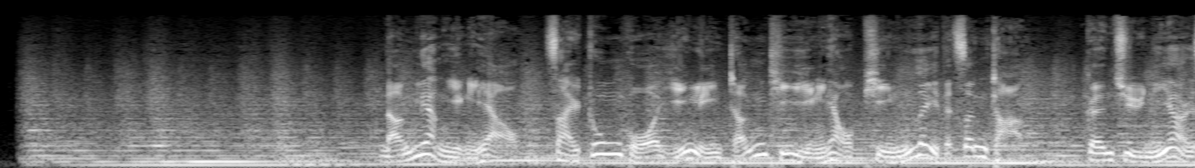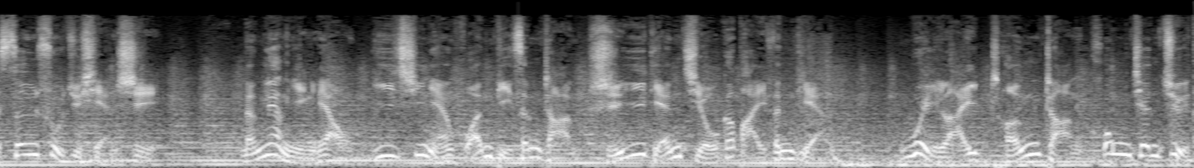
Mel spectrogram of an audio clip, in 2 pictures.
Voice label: 男99-专题-功能饮料

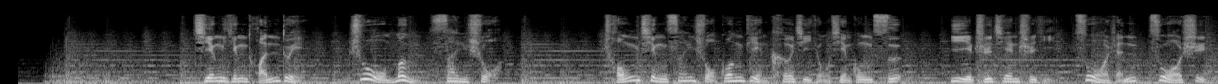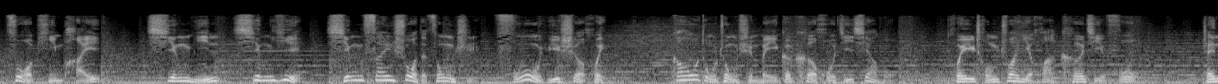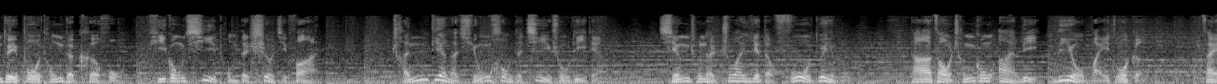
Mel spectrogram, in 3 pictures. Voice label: 男20 专题 企业宣传; 光电; 三烁光电

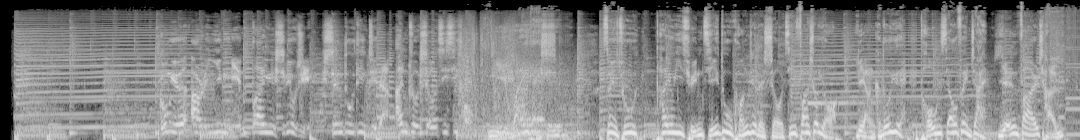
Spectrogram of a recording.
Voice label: 男

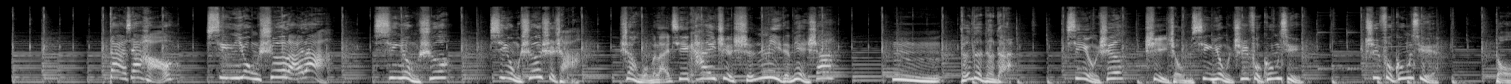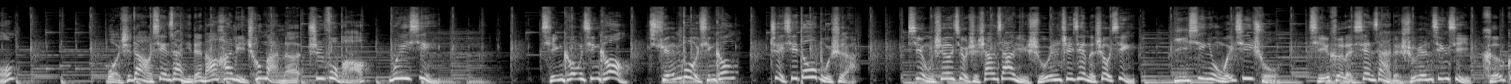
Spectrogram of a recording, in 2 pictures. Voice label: 男, 年轻，活力; 飞碟说; 信用赊

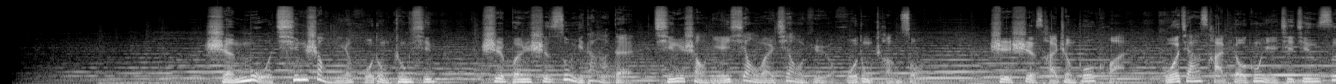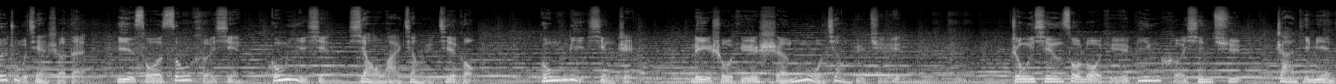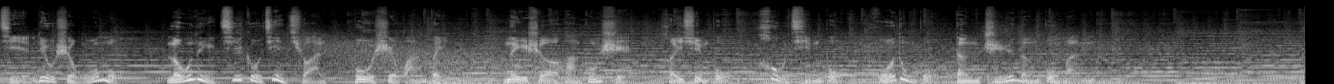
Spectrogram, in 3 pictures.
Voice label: 男 专题 青少年宫

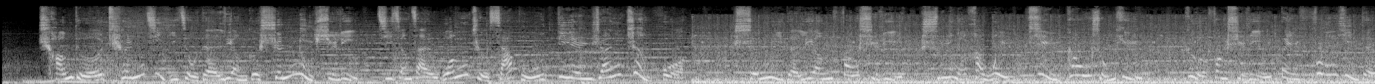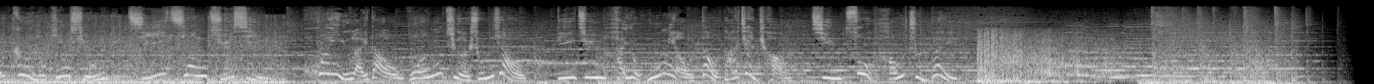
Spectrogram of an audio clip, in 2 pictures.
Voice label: 女 游戏; 王者荣耀

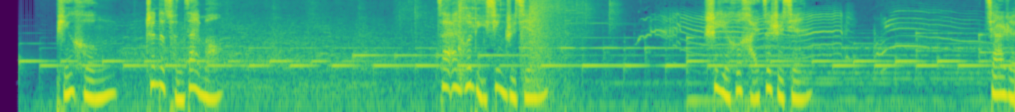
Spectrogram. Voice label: 女 广告 感情叙述; 佰草集太极面霜

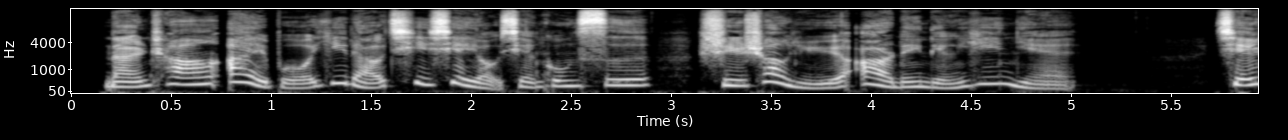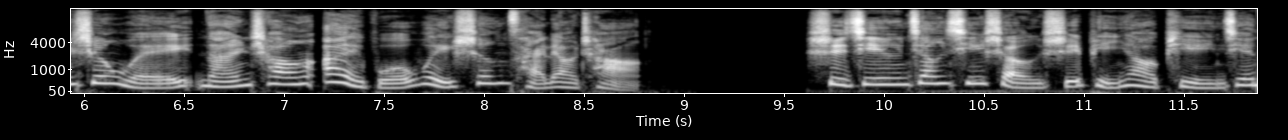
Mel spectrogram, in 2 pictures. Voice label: 女 专题; 南昌爱博医疗器械公司

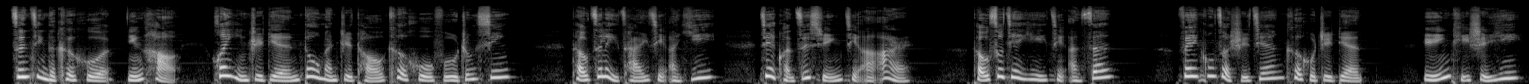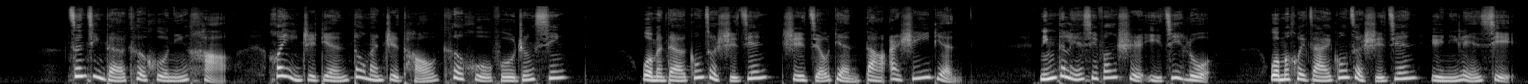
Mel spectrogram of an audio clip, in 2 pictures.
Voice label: 女 彩铃 工作时间欢迎词

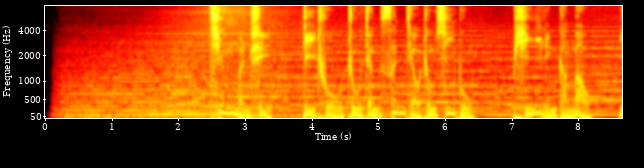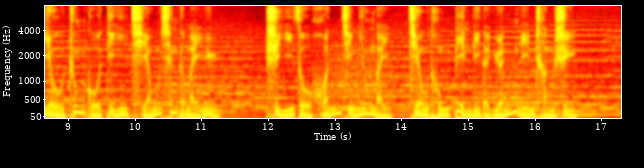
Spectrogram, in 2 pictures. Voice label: 男, 专题; 江门市

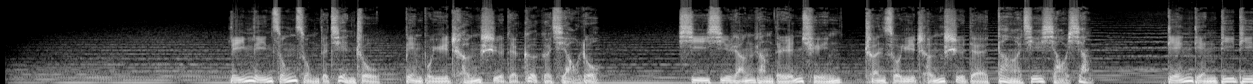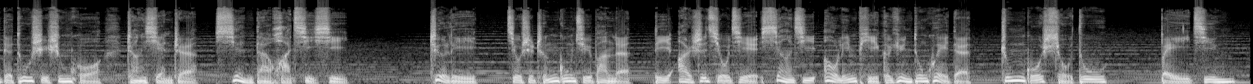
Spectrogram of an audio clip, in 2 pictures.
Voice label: 男 专题 睿智干练; 体育中心

